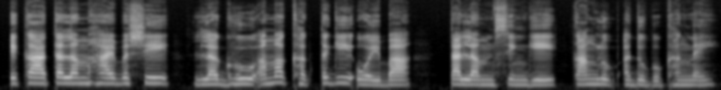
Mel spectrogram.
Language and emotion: Manipuri, neutral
